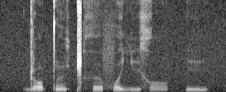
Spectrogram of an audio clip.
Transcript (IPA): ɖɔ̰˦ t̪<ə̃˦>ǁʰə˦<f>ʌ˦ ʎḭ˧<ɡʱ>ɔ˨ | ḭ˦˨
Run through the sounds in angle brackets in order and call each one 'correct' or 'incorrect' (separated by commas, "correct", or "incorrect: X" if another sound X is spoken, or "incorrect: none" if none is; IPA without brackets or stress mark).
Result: incorrect: ə̃˧, correct, incorrect: x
